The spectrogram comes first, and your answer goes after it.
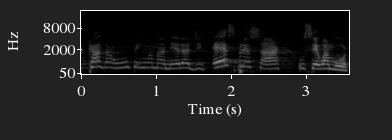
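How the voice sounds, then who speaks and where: Lively intonation carries the words along at a fairly slow pace. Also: woman. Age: 60s. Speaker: preacher and theology teacher. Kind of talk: sermon. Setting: church service.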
